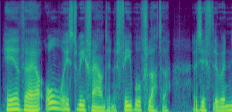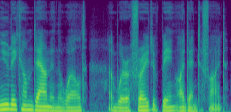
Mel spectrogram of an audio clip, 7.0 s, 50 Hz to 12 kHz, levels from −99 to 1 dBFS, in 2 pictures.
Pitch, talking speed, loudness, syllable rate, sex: 115 Hz, 235 wpm, -18 LUFS, 6.4 syllables/s, male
